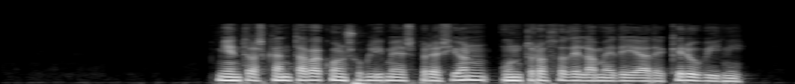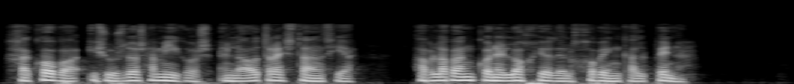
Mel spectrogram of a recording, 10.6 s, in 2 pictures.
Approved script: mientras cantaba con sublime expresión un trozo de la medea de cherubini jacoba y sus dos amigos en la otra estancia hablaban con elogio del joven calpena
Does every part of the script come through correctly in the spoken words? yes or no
yes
